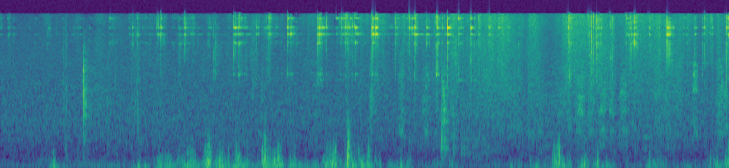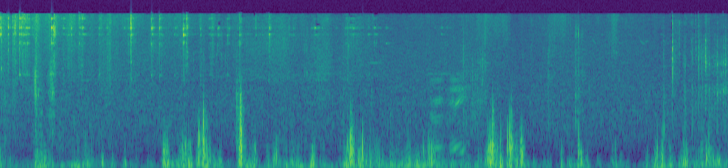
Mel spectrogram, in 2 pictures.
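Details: Jersey, a Shih Tzu, plays at a play date with another Shih Tzu puppy, giving short, low, growly barks and soft whimpers in irregular bursts, with scuffling and rustling between them.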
